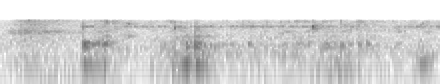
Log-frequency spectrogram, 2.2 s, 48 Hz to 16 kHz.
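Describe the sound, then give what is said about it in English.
Tap water runs steadily into a sink with a hissing wash, broken by a few clinks and splashes of dishes being washed, heard over a caller's phone line. No one speaks. “Caller from 954 is listening to us while doing the dishes.”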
